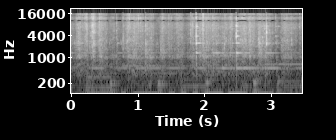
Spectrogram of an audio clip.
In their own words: Just listen to the sound to know how crispy these fried potato chips are.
